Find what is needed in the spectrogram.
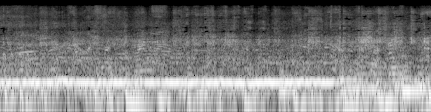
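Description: Live electronic music from a Eurorack modular synthesizer: a loud, held low synth note with low thumps beneath it. The held note drops out about three and a half seconds in.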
